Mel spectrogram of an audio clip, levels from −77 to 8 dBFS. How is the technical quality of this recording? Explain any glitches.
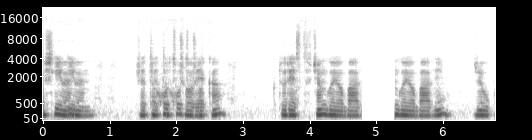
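The recording has clear technical faults: a coding artefact throughout, a doubled track early on, and a dropout with a jump backwards near the end.

Throughout the clip the speech has a watery, swirling quality, with metallic chirps on s sounds and smeared consonant onsets. This is likely MP3 compression at a low bitrate, around 64 kbps. With too few bits, the encoder drops the high band and switches weak frequency lines on and off frame to frame.

From 0.36 to 2.38 s a doubled audio track is audible. A second full-band copy of the speech trails the original by about 200 ms and sits about 5 dB lower. It has no reverberant tail, and it begins and ends abruptly. The likely cause is a second capture path or an edit holding two misaligned copies.

A stream reconnect occurs at 4.77 s, just after "który jest w ciągłej". The audio cuts to 0.5 s of silence, then resumes 0.58 s earlier, repeating material already heard. 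The first moments fade in as a fresh decoder starts mid-stream, and the disturbance settles by 5.84 s.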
